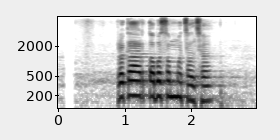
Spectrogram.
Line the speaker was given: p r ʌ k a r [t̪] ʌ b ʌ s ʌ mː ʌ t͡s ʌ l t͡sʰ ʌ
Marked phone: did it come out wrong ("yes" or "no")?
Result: no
